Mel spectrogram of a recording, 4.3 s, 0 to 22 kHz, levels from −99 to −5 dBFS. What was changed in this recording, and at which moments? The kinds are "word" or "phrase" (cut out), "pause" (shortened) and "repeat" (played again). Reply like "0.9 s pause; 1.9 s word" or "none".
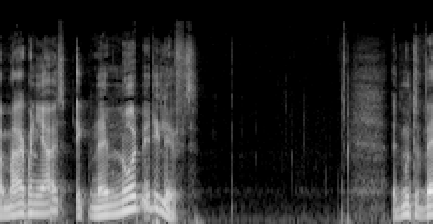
none

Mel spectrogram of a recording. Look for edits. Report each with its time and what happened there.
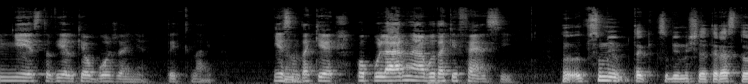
none

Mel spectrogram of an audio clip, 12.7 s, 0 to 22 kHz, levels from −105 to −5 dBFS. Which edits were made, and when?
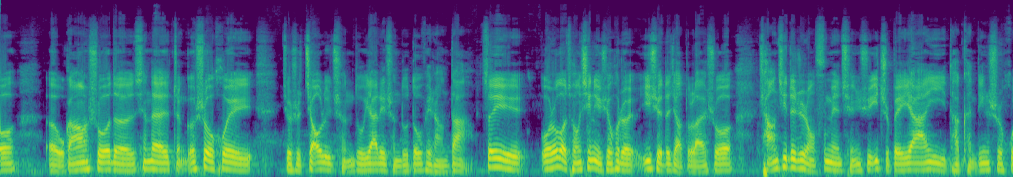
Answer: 5.9 s pause

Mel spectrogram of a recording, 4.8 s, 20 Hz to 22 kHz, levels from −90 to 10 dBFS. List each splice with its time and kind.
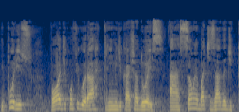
3.3 s pause

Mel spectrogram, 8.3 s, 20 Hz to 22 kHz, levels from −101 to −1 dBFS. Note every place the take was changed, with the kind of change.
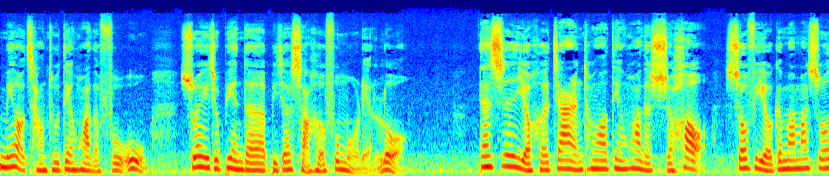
2.1 s word; 7.1 s pause

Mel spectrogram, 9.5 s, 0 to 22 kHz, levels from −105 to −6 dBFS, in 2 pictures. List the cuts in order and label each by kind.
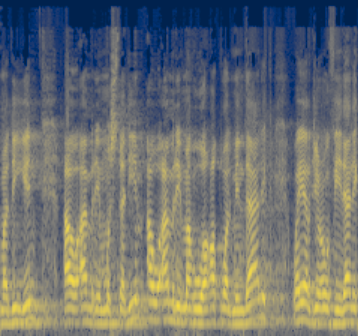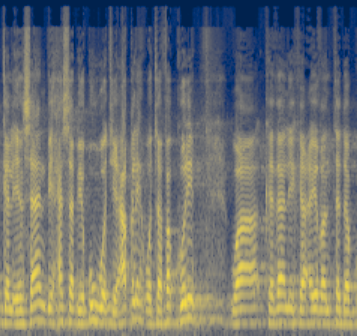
none

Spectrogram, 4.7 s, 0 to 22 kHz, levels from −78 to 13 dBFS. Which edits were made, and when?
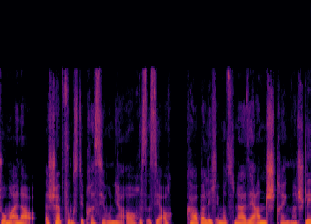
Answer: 2.1 s word; 3.2 s word

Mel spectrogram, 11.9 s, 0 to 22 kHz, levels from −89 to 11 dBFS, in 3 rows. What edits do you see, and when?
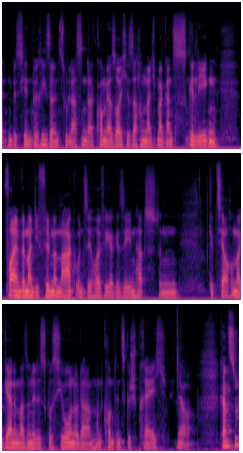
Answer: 10.8 s pause

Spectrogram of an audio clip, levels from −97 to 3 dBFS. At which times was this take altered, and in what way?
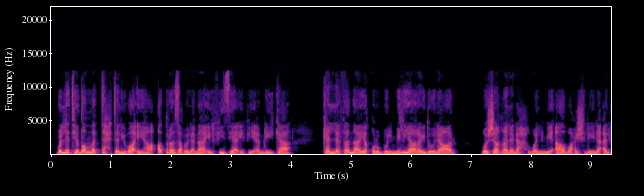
none

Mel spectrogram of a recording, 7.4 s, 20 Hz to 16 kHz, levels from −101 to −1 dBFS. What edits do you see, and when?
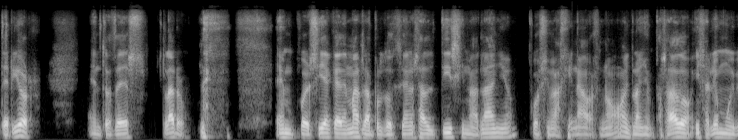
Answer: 4.8 s word; 5.2 s pause; 6.3 s phrase

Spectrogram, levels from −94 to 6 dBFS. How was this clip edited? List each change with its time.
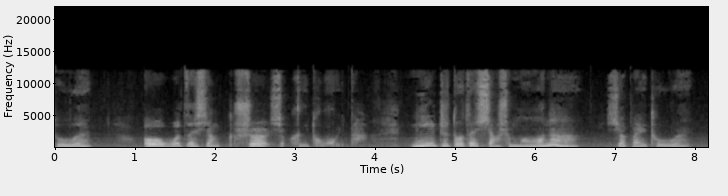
6.8 s pause

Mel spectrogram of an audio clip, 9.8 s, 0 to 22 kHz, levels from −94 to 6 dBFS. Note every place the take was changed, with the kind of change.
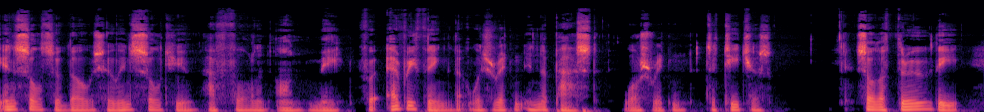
3.5 s pause; 6.1 s pause

